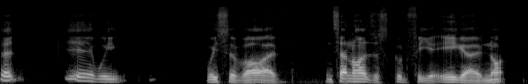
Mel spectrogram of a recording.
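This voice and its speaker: With an Australian accent, a man speaks at a moderate pace in a dark, mellow tone of fairly low pitch, using lively intonation and long, frequent pauses. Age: 70s. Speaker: veteran country musician. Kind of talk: casual interview. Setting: inside a tour bus. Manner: halting, with many fillers.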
